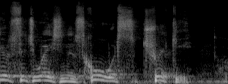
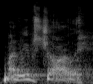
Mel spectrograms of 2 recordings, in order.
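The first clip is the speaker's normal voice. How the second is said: lightly voiced dad, higher pitch; a hint of a father coaching his son; dad giving advice; 6 semitones higher than usual. Retells dad's advice to him.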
